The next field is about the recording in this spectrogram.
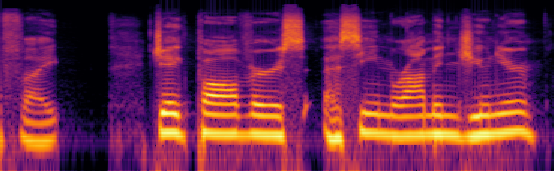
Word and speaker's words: Rahman: Haseem Rahman Jr. Yeah, so there's definitely no K.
